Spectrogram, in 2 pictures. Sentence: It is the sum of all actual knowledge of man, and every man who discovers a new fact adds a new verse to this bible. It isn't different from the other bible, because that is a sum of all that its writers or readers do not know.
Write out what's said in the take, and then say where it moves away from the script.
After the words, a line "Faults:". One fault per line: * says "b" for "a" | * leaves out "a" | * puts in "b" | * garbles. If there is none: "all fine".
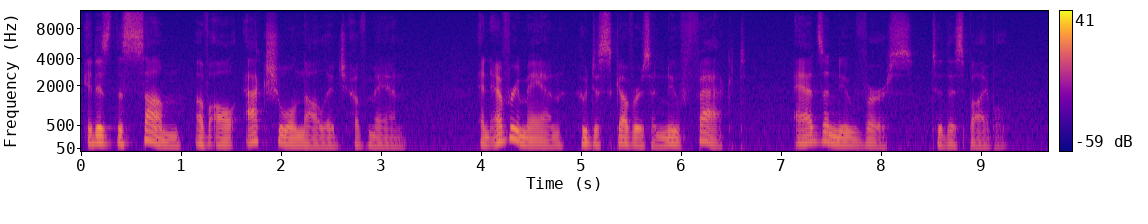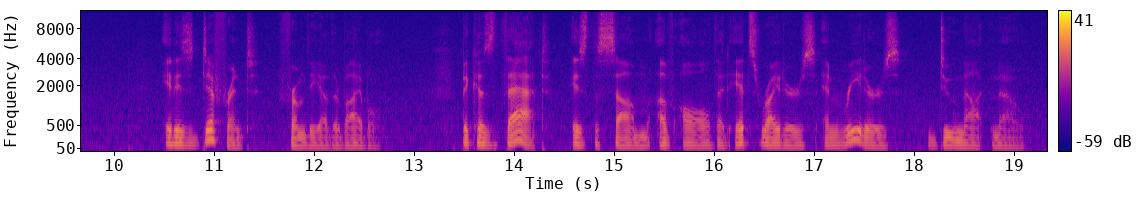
It is the sum of all actual knowledge of man, and every man who discovers a new fact adds a new verse to this bible. It is different from the other bible, because that is the sum of all that its writers and readers do not know.
Faults:
* says "is" for "isn't"
* says "the" for "a"
* says "and" for "or"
